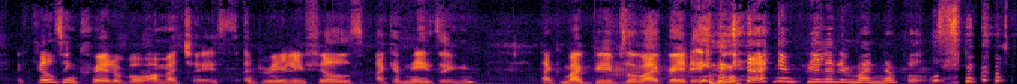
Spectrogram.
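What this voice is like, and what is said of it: Vibrating, shaky voice, struggling to talk. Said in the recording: “my whole body is vibrating. I think you can even hear it in my voice... I can, yes... I'm trying really hard to talk. Words are not the easiest thing to form”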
